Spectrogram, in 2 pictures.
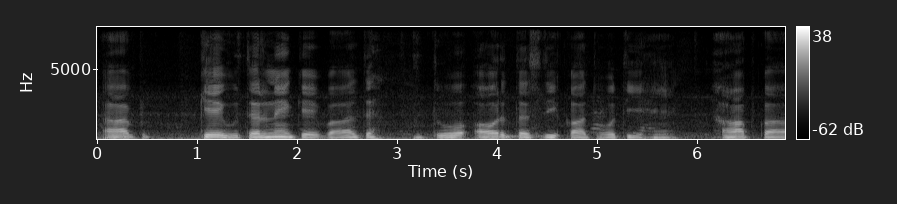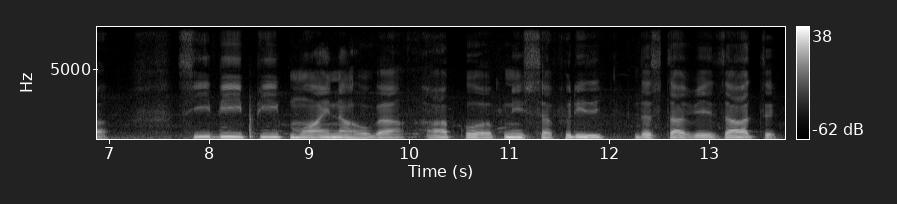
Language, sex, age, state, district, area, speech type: Urdu, male, 60+, Bihar, Khagaria, rural, read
